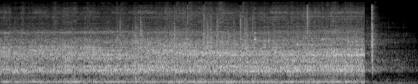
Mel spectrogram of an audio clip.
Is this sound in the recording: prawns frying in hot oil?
no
